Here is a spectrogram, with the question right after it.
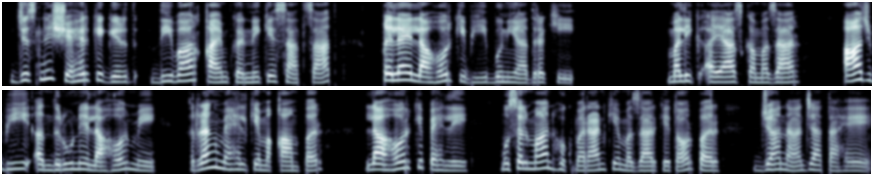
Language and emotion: Urdu, neutral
